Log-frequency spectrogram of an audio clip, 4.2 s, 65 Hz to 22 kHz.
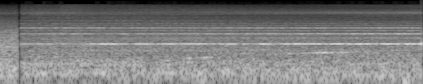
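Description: Class 800 train 800-316 pulls out of the station on the 12:06 service from Cheltenham Spa to London Paddington, giving a steady loud rumble with a sustained electric whine and a faint squeal, and no voices.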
